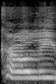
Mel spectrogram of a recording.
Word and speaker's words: Coley: So I always say, hey, Coley rhymes with goalie.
